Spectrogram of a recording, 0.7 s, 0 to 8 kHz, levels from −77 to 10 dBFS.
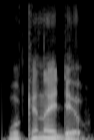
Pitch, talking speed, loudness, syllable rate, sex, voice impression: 95 Hz, 340 wpm, -17 LUFS, 6.7 syllables/s, male, masculine, adult-like, tensed, slightly hard, fluent, slightly raspy, cool, intellectual, calm, wild, slightly lively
